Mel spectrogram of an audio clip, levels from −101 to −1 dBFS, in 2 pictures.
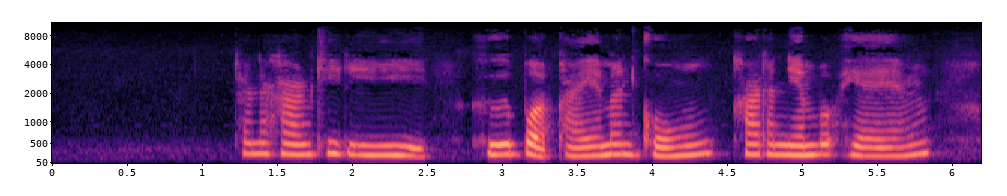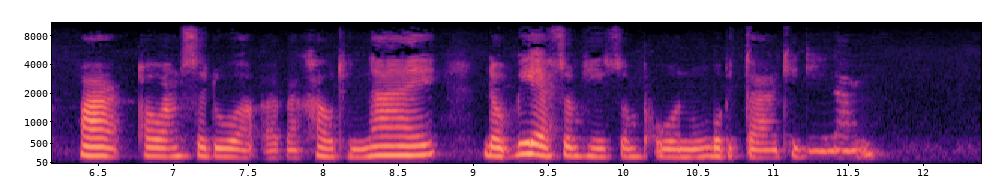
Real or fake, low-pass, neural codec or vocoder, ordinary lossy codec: fake; 9.9 kHz; codec, 24 kHz, 0.9 kbps, WavTokenizer, medium speech release version 1; none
